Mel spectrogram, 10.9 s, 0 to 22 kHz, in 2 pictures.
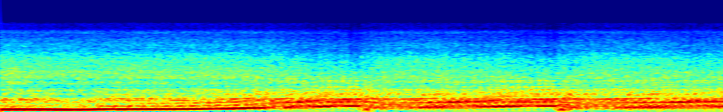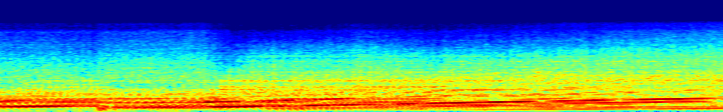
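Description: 2020 Shelby GT500's supercharged 5.2-litre V8 making a dyno pull. It starts on a deep low note, then its pitch climbs steadily as engine speed rises.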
